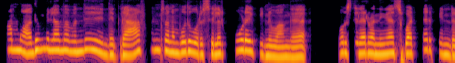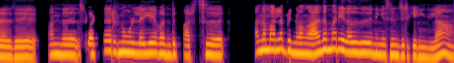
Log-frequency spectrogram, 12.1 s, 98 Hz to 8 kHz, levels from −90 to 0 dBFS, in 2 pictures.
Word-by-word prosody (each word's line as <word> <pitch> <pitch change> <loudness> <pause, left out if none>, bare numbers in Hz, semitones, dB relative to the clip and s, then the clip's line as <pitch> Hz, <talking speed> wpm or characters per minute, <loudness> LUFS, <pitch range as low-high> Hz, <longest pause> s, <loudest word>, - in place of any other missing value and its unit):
ஆமா. 250 -2 +2
அதுவும் 255 +5 +1
இல்லாம 250 -1 +3
வந்து 230 +4 +1 0.2
இந்த 180 0 0
கிராஃப்ட்ன்னு 230 +8 -1
சொல்லும்போது, 215 0 +2
ஒரு 185 - -1
சிலர் 195 -1 0
கூடை 245 -1 +3
பின்னுவாங்க. 155 -3 0 0.6
ஒரு 205 0 0
சிலர் 200 0 0
பாத்தீங்கன்னா 195 +1 +2
ஸ்வெட்டர் 195 +6 -2
பின்றது, 160 -4 0 0.4
அந்த 185 -1 +1 0.2
ஸ்வெட்டர் 205 +5 -2
நூல்லயே 205 -1 +2
வந்து 180 0 0
பர்சு, 185 +2 -3 0.6
அந்த 245 +3 +2
மாதிரிலாம் 255 -1 0
பின்னுவாங்க. 200 -3 +2
அந்த 255 +3 +2
மாதிரி 265 -1 +1
எதாவது 210 -1 +2
நீங்க 180 -1 -1
செஞ்சுருக்கீங்களா? 160 -1 -1
200 Hz, 145 wpm, -21 LUFS, 180-235 Hz, 0.6 s, இல்லாம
